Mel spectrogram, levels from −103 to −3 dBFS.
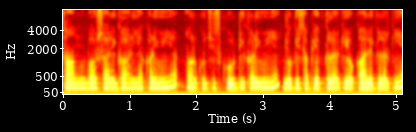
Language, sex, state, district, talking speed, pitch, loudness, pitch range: Hindi, male, Maharashtra, Aurangabad, 260 wpm, 145 Hz, -16 LUFS, 140-150 Hz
